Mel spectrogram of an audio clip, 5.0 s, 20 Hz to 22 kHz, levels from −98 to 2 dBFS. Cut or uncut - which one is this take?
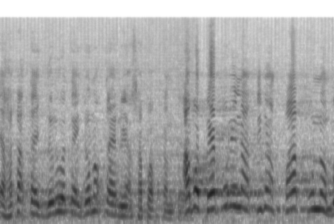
cut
